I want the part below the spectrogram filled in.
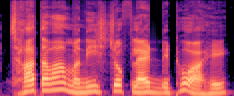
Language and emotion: Sindhi, neutral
